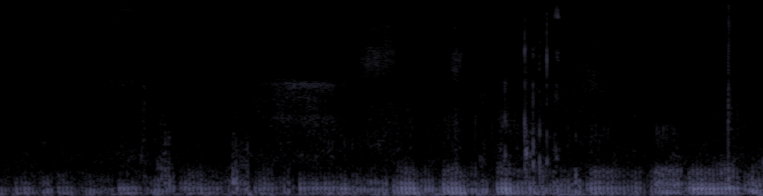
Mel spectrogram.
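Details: Ragamuffin cat licking the owner's daughter as a token of friendship, purring in a continuous low throbbing rumble, with some clicks and rustles from about five seconds on.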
